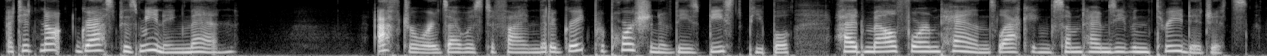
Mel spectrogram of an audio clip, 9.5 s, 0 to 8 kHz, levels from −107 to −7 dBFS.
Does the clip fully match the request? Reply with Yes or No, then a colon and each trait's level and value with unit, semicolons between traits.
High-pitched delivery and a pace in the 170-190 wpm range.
Yes: high, 235 Hz; average, 175 wpm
